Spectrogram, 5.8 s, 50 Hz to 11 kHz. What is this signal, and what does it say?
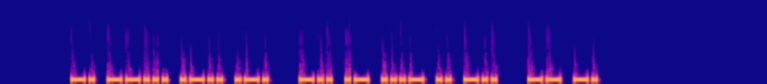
Morse code, heard as a keyed tone, about 34 wpm, 700 Hz. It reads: N7LR DAVID MN
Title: K1USN SST QSO Practice - 35wpm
